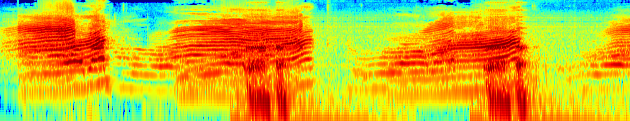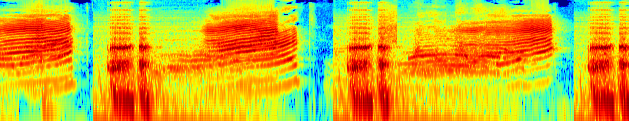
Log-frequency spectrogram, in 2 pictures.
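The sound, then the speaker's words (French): A voice imitates a toad with a run of loud, strained croaks, about five drawn-out bursts separated by short pauses, rasping and wavering in pitch. “Et j'attends, comme les crapauds des contes de fées.”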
